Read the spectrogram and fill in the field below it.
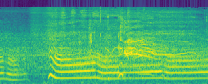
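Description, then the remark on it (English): A Spanish-language football commentator imitates a fast car engine with his voice during a Venezuela player's run, holding a loud buzzing drone for about four seconds with small pitch jumps like revs or gear changes. “saying what was happening, this Spanish commentator decided to do some sound effects instead of something moving really fast.”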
